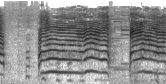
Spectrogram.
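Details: Kid goat crying out as it is castrated, giving a drawn-out harsh bleat over a second long followed by another beginning, with men talking and murmuring in the background.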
